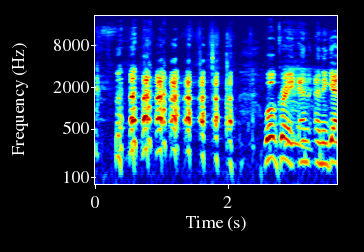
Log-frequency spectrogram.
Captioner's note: laugh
